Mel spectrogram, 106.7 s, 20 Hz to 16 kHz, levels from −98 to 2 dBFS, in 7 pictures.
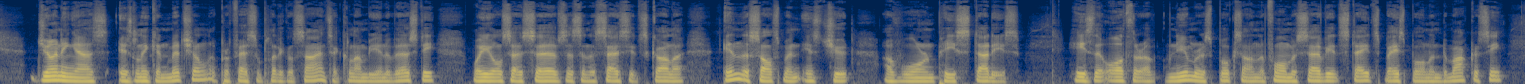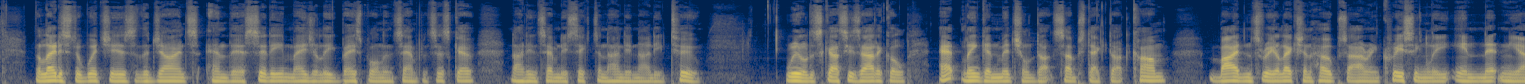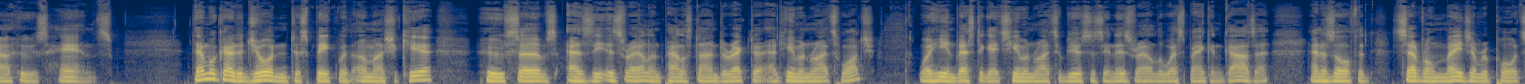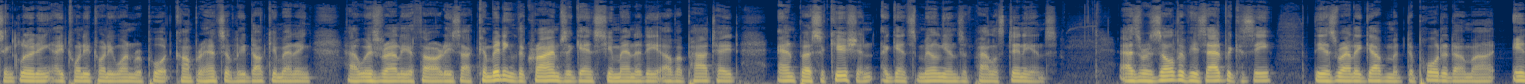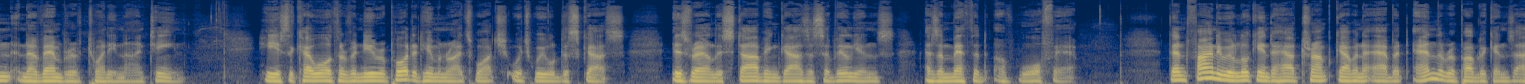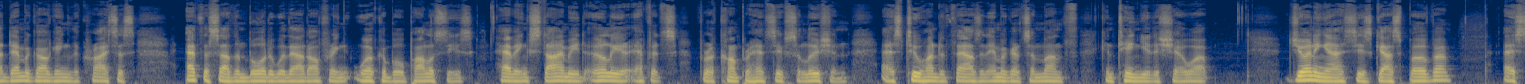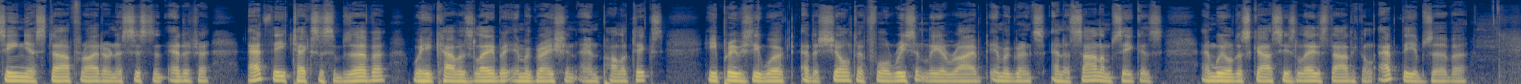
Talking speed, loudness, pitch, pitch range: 150 wpm, -24 LUFS, 120 Hz, 115-130 Hz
